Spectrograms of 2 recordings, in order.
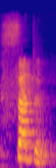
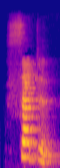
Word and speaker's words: subtle: in this word subtle we do not pronounce the letter b when it comes before nt we say subtle subtle other examples are debt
